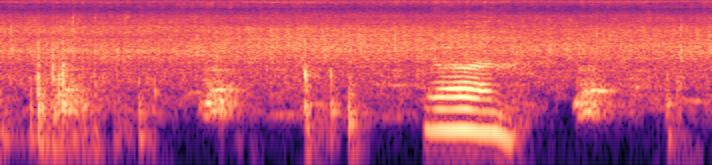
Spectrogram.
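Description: Ampalaya (bitter gourd) stir-frying in a pan, a close, steady sizzle with clinks and scrapes of stirring, while someone speaks briefly over it.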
